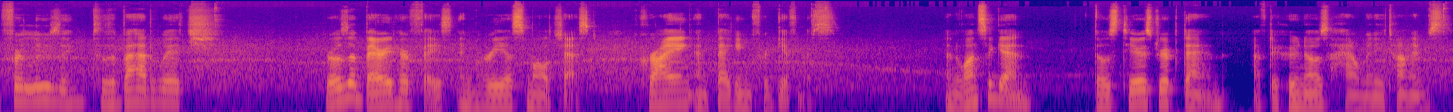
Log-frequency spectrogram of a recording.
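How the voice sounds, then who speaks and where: A man reading a visual novel aloud in a steady storytelling manner. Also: medium pitch, unhurried, creaky, a little hiss or hum. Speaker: let's play narrator.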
